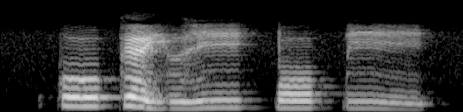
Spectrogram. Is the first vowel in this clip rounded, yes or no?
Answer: yes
